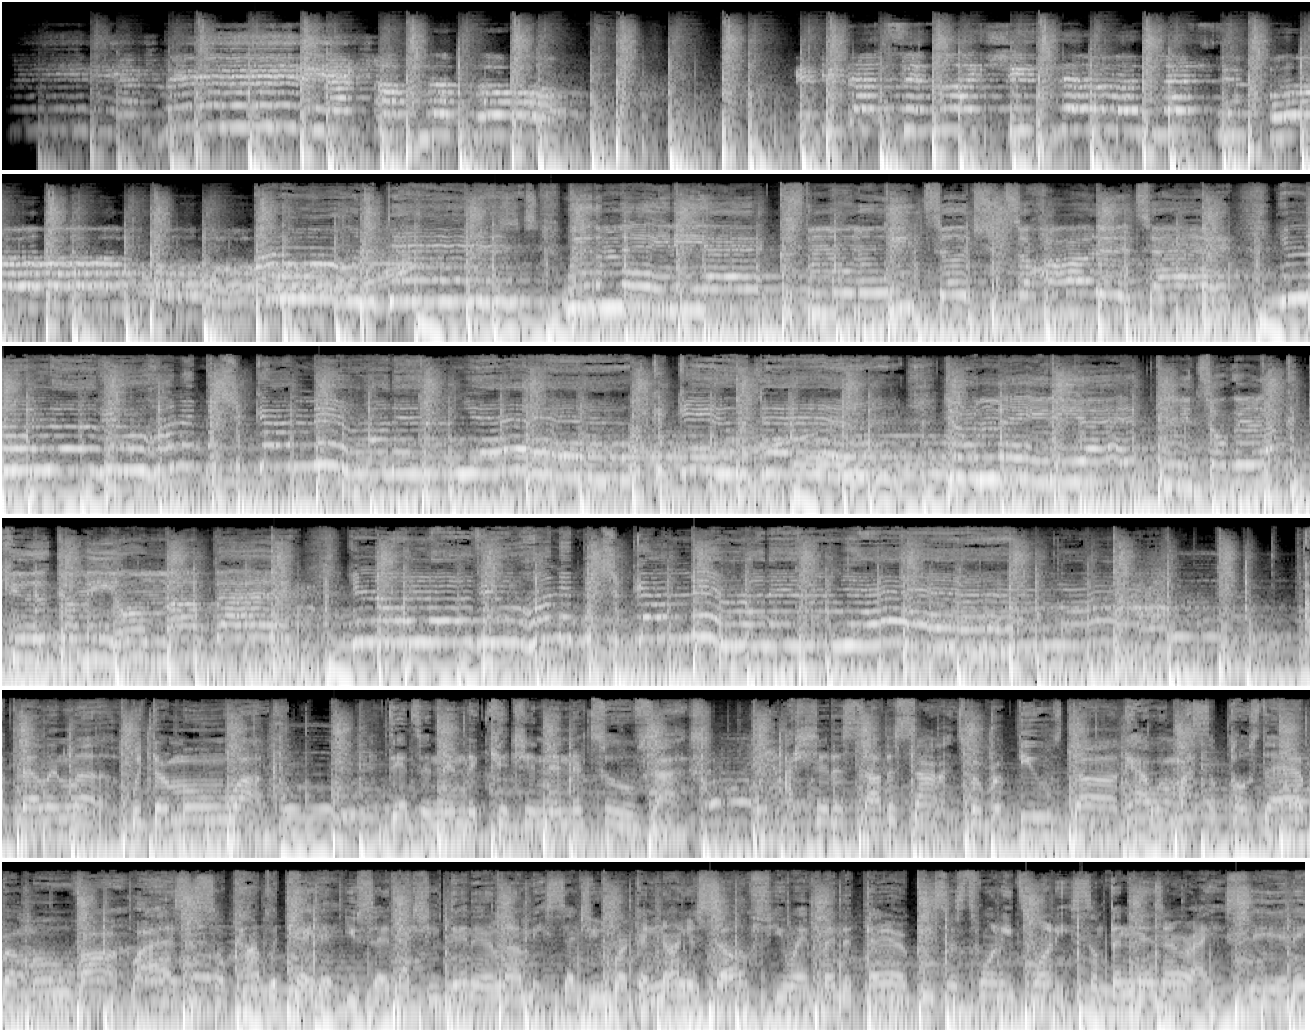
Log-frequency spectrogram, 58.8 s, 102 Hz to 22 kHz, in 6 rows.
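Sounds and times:
acapella vocal hook: 0.0 - 4.6, 5.9 - 58.8.

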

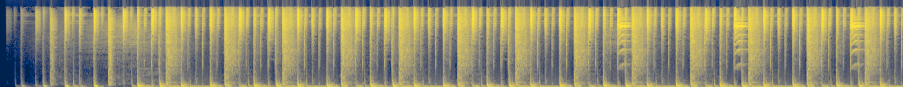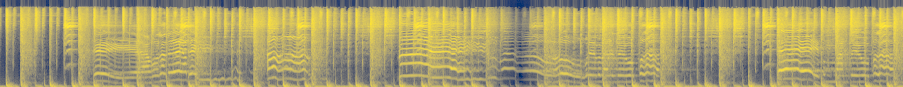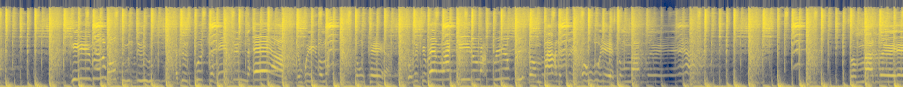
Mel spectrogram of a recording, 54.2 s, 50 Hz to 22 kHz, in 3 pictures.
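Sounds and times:
90s drum machine beat at 103 bpm: 0.3 - 54.1.

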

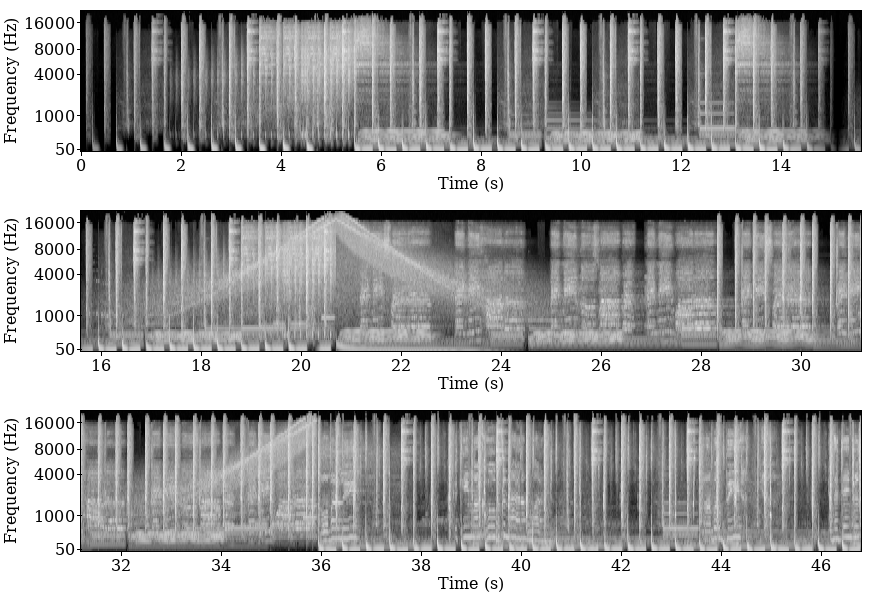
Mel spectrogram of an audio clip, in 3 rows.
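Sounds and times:
afro house remix: 0.2 - 26.2, 27.6 - 46.8.

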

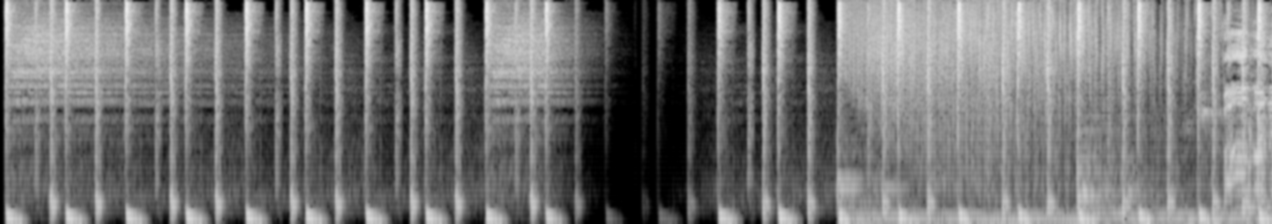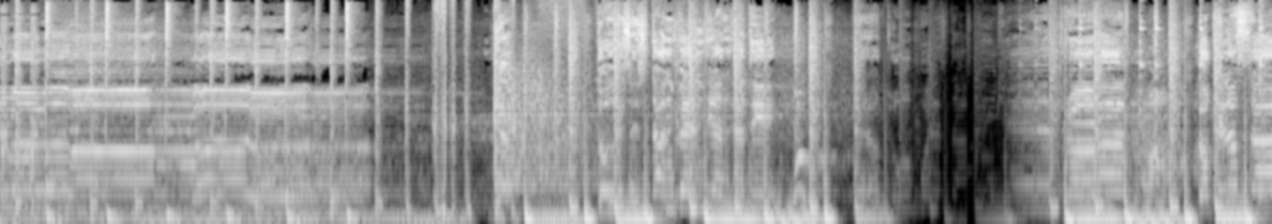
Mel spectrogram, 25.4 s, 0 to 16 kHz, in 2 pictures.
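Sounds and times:
clean moombahton quick mix: 0.0 - 6.0, 6.6 - 25.4.

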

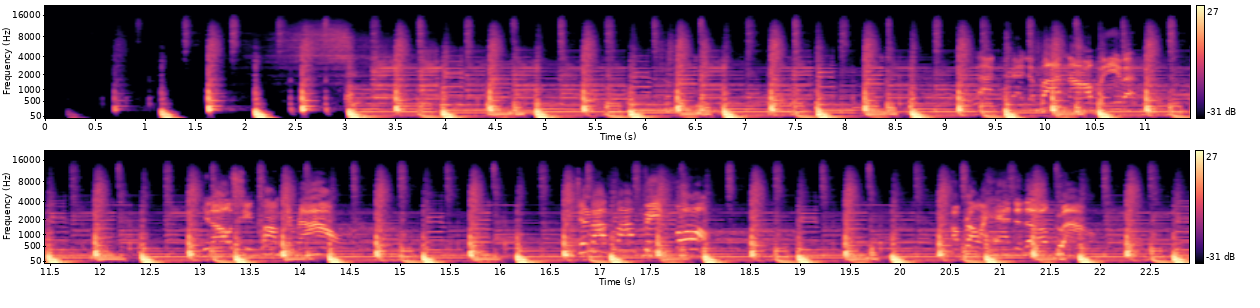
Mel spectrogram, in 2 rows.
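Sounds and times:
60s-style electronic music track at 128 bpm: 1.4 - 22.8.

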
